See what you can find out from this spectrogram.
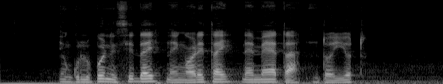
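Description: Compressed frames skipped at 0.98 s and 2.99 s: the speech jumps ahead by roughly 30 ms, then roughly 70 ms, which fits one and then two lost 32 ms frames.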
